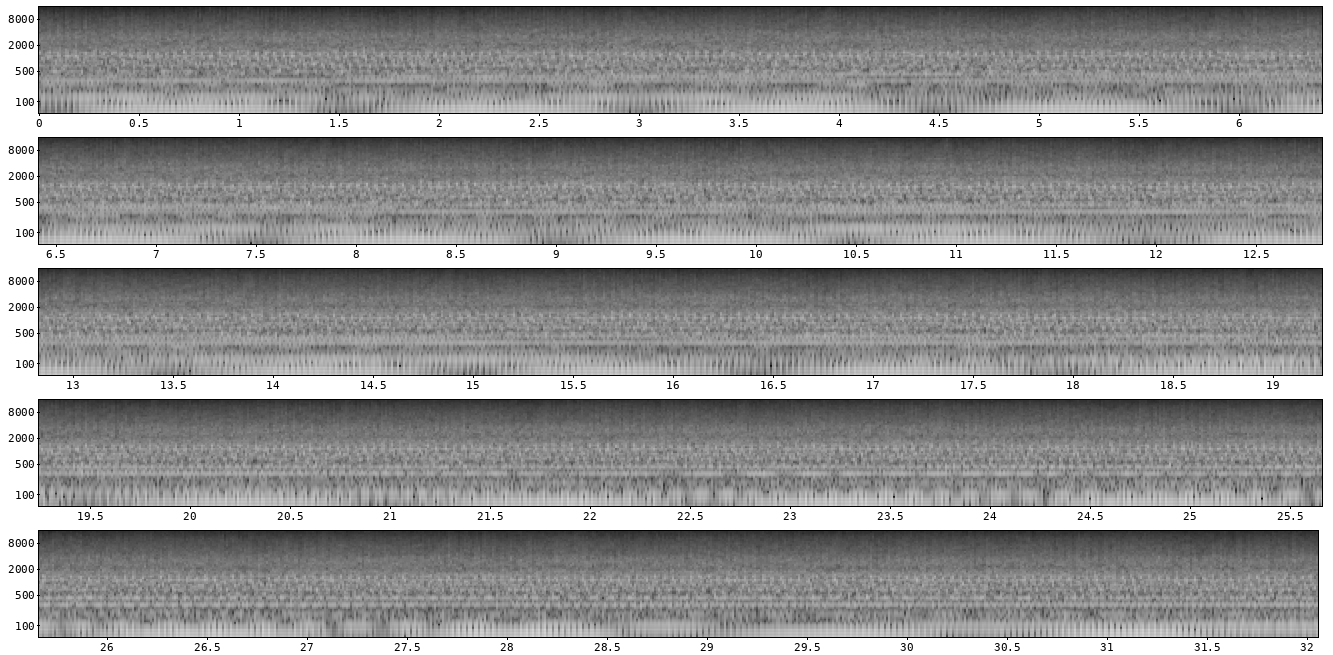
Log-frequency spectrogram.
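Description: Analogue synthesizers playing a dense, noisy drone of many held pitches over a low bass that throbs slowly, about once a second, with reverb and delay on the mix. About two-thirds of the way through, some of the lower pitches shift as the patch is tweaked.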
